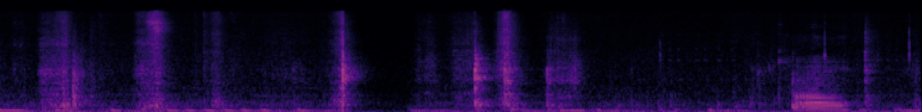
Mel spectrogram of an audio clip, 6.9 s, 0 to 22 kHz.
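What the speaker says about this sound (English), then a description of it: "we're going to chop 2 small red potatoes into smaller pieces" Small red potatoes chopped into smaller pieces on a cutting board, with a series of sharp, close knife thuds spaced irregularly, a short pause midway, then a few more cuts.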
